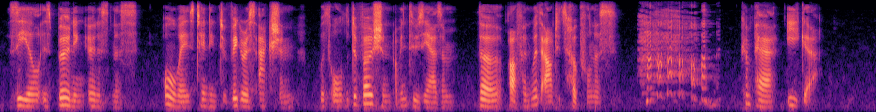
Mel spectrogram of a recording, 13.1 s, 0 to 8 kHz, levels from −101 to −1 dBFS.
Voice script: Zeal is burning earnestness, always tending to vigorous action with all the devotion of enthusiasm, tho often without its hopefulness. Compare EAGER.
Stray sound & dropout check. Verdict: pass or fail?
fail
